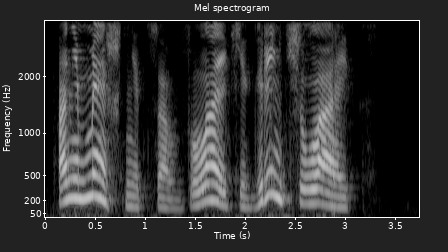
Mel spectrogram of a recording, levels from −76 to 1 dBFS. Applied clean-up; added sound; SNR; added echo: neural separator model SepFormer DNS4.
